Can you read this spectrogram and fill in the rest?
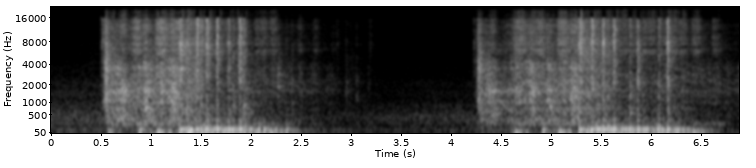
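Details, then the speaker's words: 1985 Yamaha Virago twin barn find, single-carb conversion on a DIY manifold, first start on choke: two short bursts of rough, uneven chuffing that die away; seems to fire on one cylinder, smoke from front pipe. "it's firing but it looks like it's only firing on one cylinder I got smoke coming out of uh the front pipe"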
